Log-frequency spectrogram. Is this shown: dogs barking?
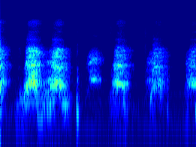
yes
